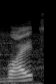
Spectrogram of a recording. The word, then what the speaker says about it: Veit: Now, I forgot that we were looking at Marley Veit. Again, she is a young lady, a junior out of Germany, so that's the pronunciation of her name.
